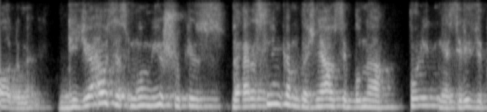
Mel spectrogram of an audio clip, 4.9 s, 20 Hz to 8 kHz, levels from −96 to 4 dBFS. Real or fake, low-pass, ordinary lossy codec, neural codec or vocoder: fake; 7.2 kHz; Opus, 16 kbps; vocoder, 22.05 kHz, 80 mel bands, HiFi-GAN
